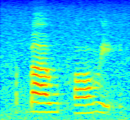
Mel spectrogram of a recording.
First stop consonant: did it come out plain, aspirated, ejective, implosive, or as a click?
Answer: implosive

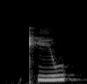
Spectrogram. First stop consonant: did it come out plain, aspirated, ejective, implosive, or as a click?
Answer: aspirated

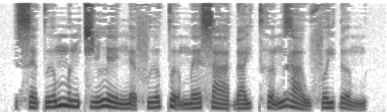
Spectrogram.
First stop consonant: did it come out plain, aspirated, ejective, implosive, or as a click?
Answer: plain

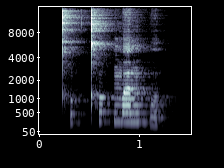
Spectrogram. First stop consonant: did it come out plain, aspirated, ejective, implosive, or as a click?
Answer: aspirated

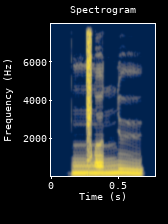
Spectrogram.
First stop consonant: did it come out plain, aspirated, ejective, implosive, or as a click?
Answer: click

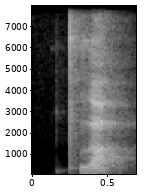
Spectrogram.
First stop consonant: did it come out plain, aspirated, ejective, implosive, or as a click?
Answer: aspirated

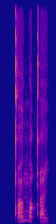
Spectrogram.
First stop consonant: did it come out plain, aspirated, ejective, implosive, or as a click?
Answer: ejective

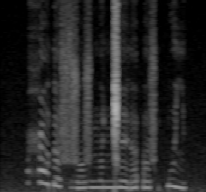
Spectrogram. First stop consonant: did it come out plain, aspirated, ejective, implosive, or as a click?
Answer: implosive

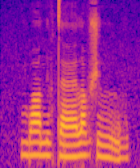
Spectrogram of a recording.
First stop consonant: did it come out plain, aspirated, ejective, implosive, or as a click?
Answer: plain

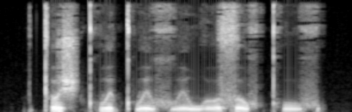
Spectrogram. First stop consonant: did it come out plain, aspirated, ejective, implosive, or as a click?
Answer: ejective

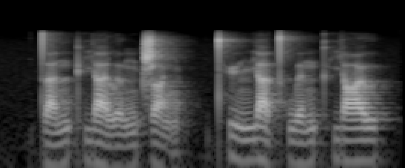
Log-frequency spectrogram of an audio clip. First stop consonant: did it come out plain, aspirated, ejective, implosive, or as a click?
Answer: plain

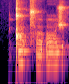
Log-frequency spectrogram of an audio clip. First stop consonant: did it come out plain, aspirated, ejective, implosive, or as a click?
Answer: click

